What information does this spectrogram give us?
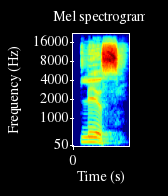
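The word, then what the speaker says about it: place: जैसे यहाँ पे जो है, जैसे यहाँ पे लिखते हैं हम प्लेस। द प्लेस में जो है ई हमेशा आपका साइलेंट रहेगा और लॉन्ग साउंड वॉवेल जो है लॉन्ग साउंड आएगा।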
